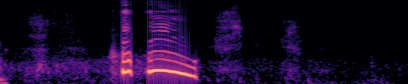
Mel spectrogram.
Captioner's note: chuckles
